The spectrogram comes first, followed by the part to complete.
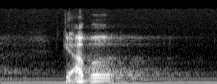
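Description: A man's amplified voice speaks a short, drawn-out phrase about half a second in, then pauses. Through the pause a steady low hum runs on.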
